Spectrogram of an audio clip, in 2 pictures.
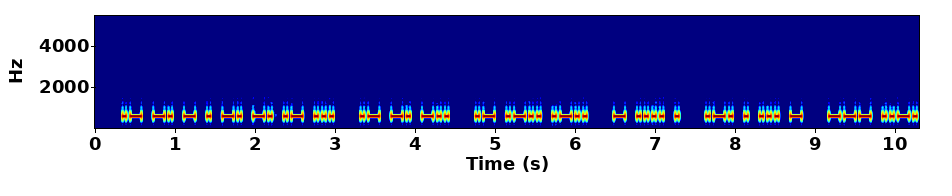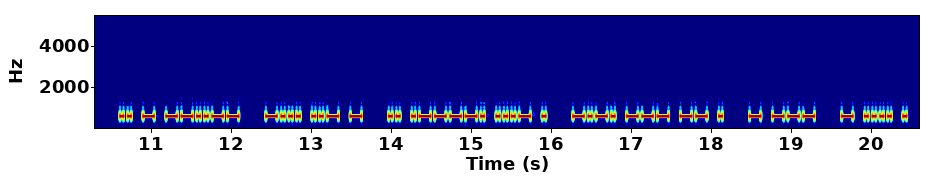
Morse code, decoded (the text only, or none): ANTENNAS AND ALL THE REST OF IT, BUT I'VE COME TO THE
